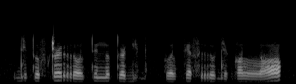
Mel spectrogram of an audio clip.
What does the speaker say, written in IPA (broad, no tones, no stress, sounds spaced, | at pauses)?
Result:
d i t̪ ʊ f ʈ ə˞ r o l t̪ ʏ n ʊ t̪ ə˞ bʲ ɤ b kː ʊ l k ɛ f r u d ʏ ɡ ɔ lː ɔ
